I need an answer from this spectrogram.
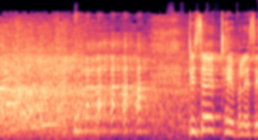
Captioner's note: audience laughs; Sarah laughs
